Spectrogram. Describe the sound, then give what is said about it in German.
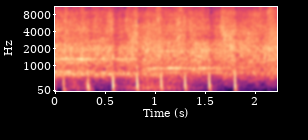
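A church audience claps in steady unison: eight faint, evenly spaced claps about a quarter second apart over a sustained tonal hum. “Ich weiß, jetzt geben wir auch dem Patrick einmal einen kräftigen Applaus.”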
